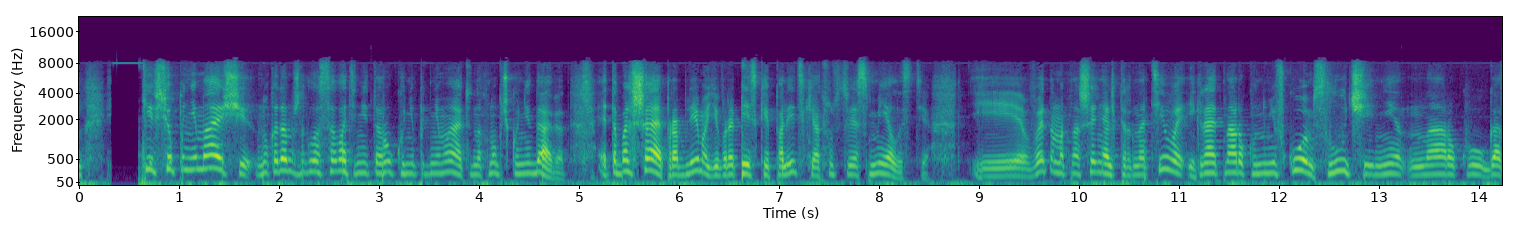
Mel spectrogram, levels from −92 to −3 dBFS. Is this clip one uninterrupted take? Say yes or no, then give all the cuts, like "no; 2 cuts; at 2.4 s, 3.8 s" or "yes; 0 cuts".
yes; 0 cuts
